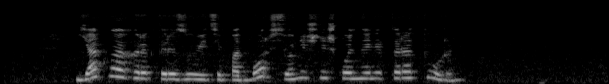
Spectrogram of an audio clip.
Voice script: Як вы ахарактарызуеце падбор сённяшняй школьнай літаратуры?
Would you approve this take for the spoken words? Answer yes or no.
yes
